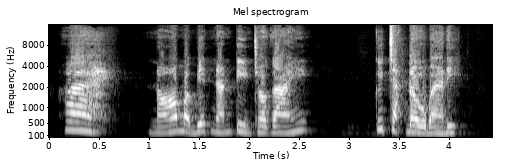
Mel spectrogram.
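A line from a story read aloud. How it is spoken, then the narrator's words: Mother's weary sigh. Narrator (Vietnamese): Mẹ chú Đại thở dài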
